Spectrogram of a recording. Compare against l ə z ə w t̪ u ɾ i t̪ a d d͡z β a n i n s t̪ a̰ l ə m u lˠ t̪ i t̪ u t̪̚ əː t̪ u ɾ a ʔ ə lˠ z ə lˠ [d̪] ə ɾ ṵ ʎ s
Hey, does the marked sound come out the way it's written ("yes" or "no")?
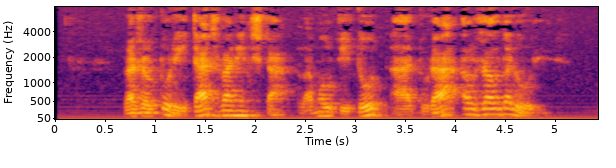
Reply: yes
